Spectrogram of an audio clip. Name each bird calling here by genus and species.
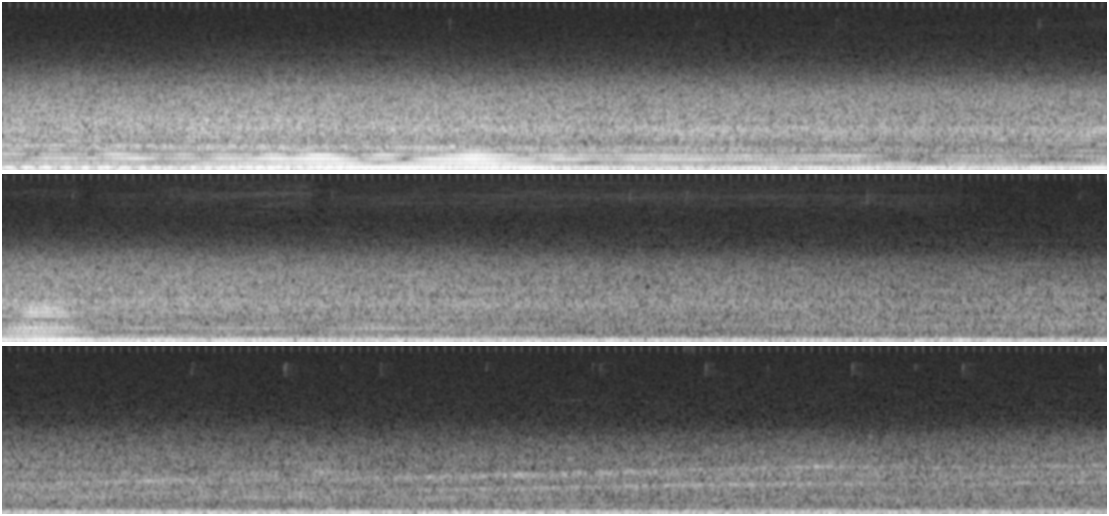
Cardinalis cardinalis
